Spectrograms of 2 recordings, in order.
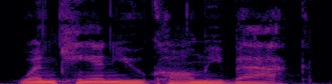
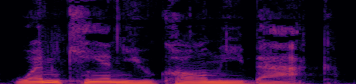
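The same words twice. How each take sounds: First: Can and you are pronounced in full. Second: The same.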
